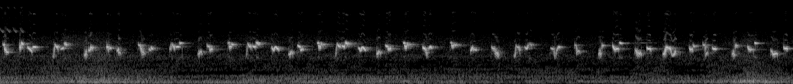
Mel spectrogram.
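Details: Rapid, even chirping from a yellow-vented bulbul female in breeding condition calling males. Sharp, bending notes repeat several times a second for the full eight seconds.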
